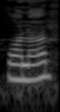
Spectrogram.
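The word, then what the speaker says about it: honour: Number 24ফ ইট was dash অনার ফর মি।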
